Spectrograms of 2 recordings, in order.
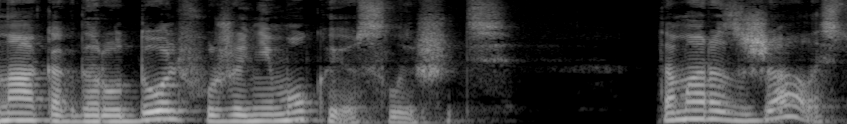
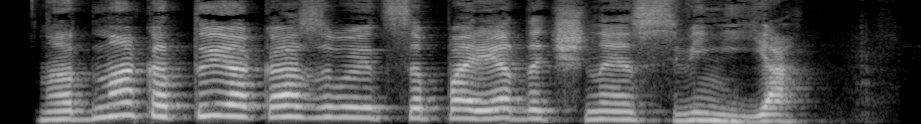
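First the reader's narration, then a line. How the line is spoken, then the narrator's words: Snide remark. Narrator (Russian): ехидно заметил Раннер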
